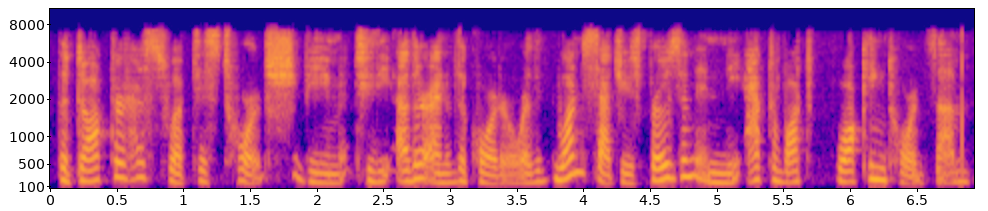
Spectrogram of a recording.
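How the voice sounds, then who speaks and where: A woman's voice: mid-range voice, animated, fairly quick, creaky, husky, no echo. A woman reading stage directions as dramatic scripted narration at a table read. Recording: dull, dry lo-fi microphone.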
